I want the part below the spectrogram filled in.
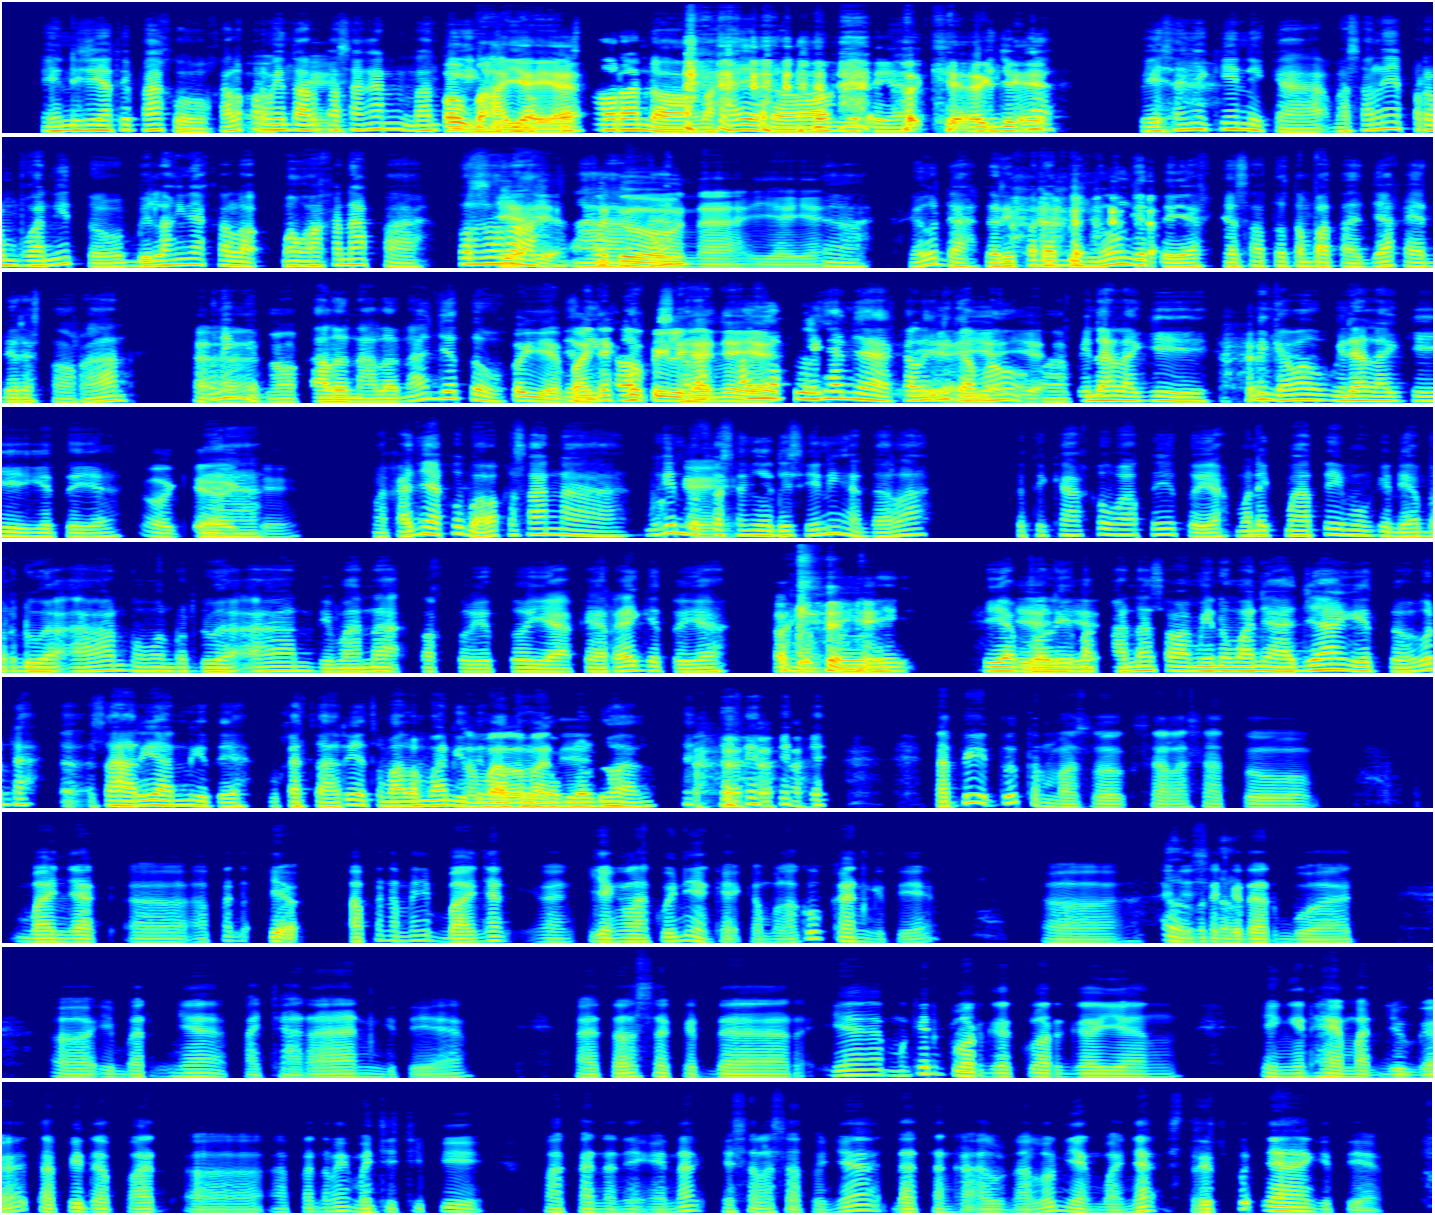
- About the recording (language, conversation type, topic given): Indonesian, podcast, Apa yang membuat makanan kaki lima terasa berbeda dan bikin ketagihan?
- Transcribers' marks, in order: laugh; chuckle; chuckle; laughing while speaking: "Oke"; chuckle; in English: "street food-nya"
